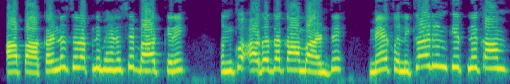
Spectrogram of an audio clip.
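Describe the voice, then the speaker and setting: A woman voicing a complaining, sharp-tongued young wife in a cartoon story. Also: very high-pitched, brisk, no echo, clean studio sound. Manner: whiny, indignant.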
